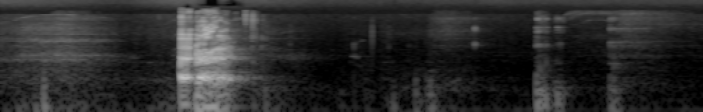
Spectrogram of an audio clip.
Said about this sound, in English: You okay? That was a burp.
